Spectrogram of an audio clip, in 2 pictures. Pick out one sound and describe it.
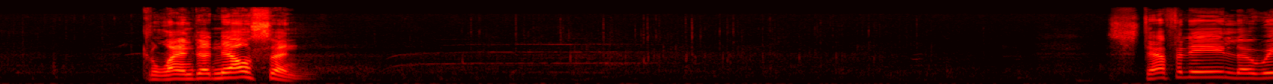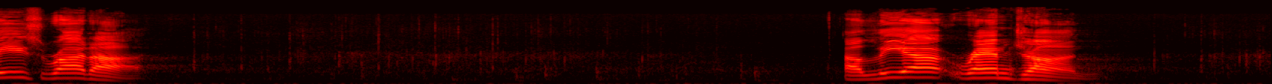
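A man reads out names over a loudspeaker in a large echoing hall, in short bursts.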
